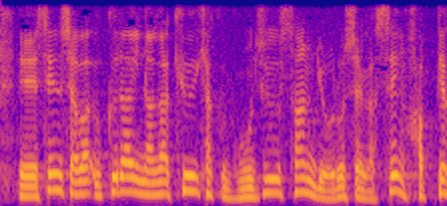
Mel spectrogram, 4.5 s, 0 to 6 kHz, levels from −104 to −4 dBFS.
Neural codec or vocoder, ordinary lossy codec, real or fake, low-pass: none; none; real; 5.4 kHz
